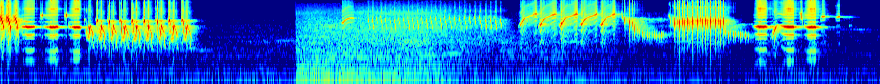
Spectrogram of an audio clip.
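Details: Canary master song for tutoring: short bursts of pulsed trills and pure notes broken by silence and a stretch of low noise, followed by a high buzzy trill, swooping whistles and a harsh burst.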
